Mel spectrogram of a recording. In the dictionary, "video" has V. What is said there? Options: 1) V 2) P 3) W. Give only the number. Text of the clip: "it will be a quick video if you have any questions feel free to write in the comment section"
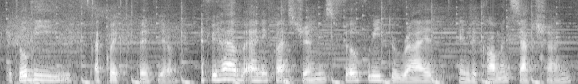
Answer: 2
